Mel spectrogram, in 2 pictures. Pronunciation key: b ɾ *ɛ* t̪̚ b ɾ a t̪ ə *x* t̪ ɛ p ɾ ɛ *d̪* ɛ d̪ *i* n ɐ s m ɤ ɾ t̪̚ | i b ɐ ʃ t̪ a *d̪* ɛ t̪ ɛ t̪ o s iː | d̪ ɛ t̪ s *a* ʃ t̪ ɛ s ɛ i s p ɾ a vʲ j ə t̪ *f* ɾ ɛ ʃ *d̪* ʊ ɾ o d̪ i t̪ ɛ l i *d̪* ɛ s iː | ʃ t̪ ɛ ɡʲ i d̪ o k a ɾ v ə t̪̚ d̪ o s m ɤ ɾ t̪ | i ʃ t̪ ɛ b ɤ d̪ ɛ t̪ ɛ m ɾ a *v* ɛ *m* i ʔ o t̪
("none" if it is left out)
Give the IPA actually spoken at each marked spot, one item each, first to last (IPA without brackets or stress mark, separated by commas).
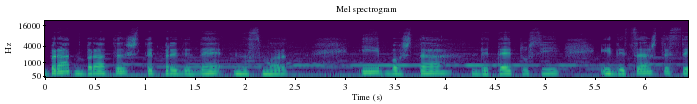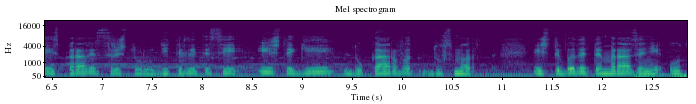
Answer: a, ʃ, d̪, ɛ, d̪, a, s, t̪, t̪, z, n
